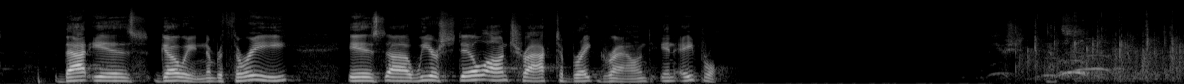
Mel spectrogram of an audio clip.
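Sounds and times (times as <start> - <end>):
speech: 0.6 - 7.3
quiet audience applause: 9.9 - 11.8.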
